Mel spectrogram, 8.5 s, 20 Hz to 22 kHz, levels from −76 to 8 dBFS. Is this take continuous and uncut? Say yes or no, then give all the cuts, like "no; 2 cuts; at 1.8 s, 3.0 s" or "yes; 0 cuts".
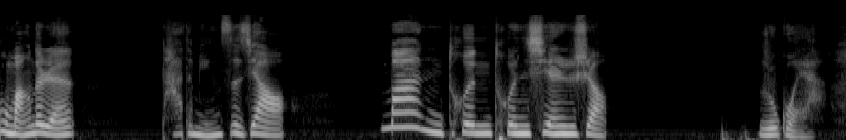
yes; 0 cuts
